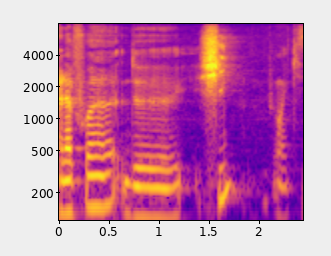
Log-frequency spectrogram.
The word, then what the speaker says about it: Qi: choisi de vous parler à la fois de chi qui s'écrit petits mecs et qui se dit fier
